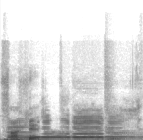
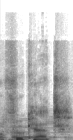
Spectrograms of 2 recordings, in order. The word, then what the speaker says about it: Phuket: By the way, how do you pronounce this place in Malaysia? Is it Phuket? No, Phuket.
